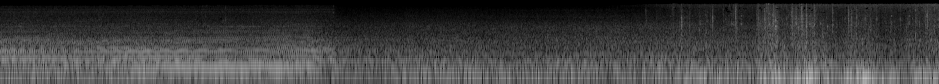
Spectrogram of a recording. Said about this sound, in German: Der Wagen wird dich gleich überholen. Du fährst hinterher. Muss der so schnell fahren?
